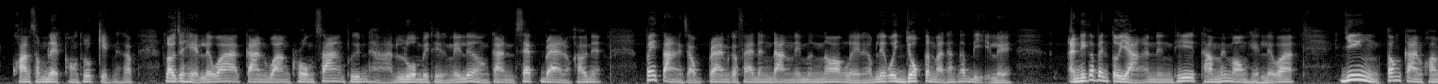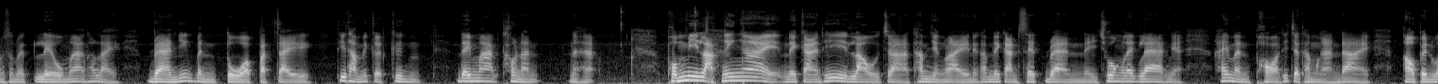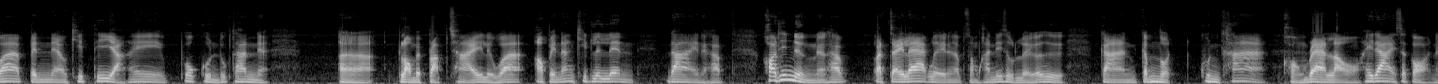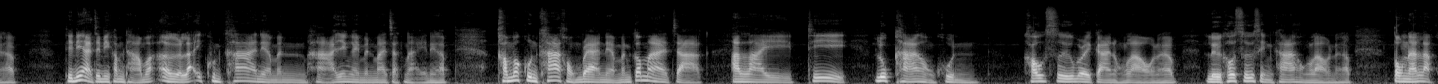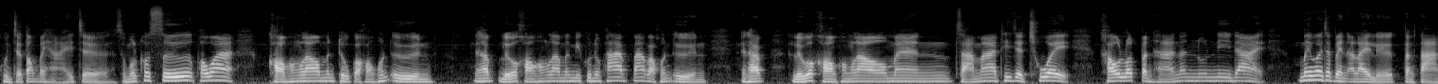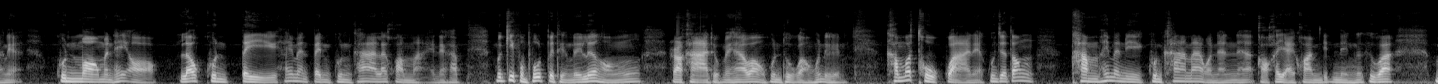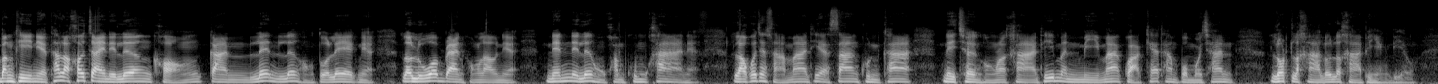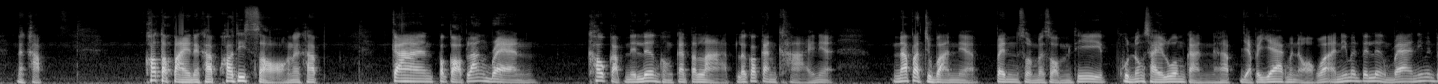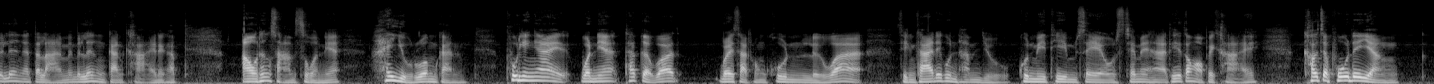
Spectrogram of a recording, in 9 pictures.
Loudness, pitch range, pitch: -19 LUFS, 100-140 Hz, 120 Hz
